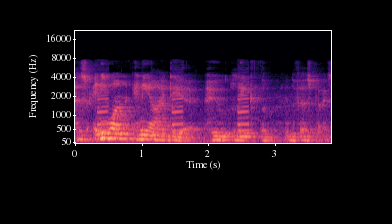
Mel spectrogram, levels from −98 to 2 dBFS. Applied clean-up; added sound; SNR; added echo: none; Wind instrument, woodwind instrument; 13 dB; reverberation time 0.8 s.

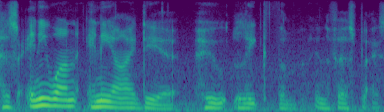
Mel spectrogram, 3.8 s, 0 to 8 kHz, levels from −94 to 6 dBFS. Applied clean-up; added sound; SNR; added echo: none; none; none; none.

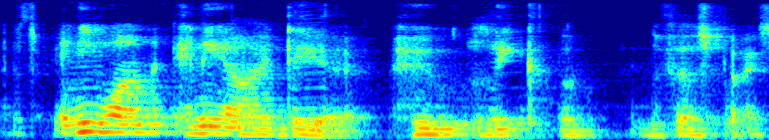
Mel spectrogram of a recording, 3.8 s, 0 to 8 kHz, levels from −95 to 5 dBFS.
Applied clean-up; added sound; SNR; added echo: neural mask model DeepFilterNet 3.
